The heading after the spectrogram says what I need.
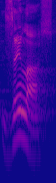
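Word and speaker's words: ζῆλος: The Greek word for envy in that verse is pronounced zelos, which is the Greek word from which we get our word zeal.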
